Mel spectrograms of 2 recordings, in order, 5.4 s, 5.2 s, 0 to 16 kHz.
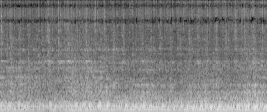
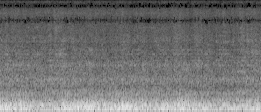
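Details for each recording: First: Exhaust leaks on a 1979 GMC Caballero (El Camino–type G-body) with a big block V8: deep, loose, uneven tractor-like puffing rumble at idle, from a loose header-to-pipe donut and bad welds. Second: 1979 GMC Caballero big-block V8 after the header-to-exhaust donut leaks were repaired: a deep, even rumble with smooth rev swells and no puffing or ticking from the manifold; the exhaust sounds sealed.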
